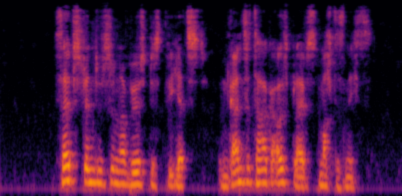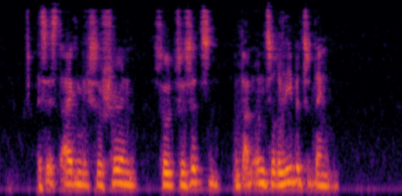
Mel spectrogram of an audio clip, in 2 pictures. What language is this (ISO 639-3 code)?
deu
